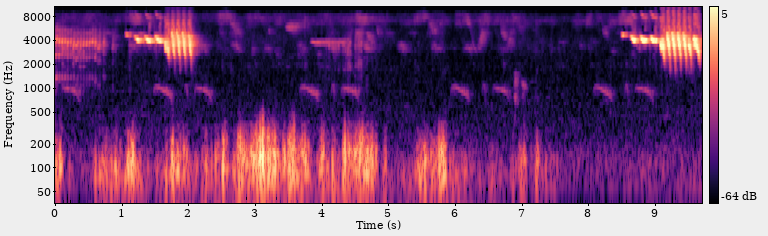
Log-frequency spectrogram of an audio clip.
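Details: Lined seedeater giving two short, bright, buzzy trilled phrases, each opening with a thin note and ending in a fast rattle. Long quiet gaps fall between them, with soft low knocking noises.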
